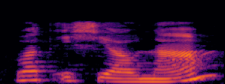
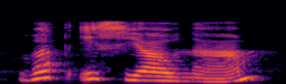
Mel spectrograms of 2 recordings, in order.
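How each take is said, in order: First: "Wat is jouw naam?" at normal speed, stress on "naam"; everyday "Wat is jouw naam?"; natural repeat. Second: "Wat is jouw naam?" slowly, stress on "wat", rising; slow model question. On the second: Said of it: "slow model". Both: Shown as a demonstration.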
